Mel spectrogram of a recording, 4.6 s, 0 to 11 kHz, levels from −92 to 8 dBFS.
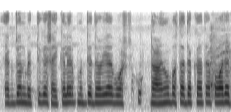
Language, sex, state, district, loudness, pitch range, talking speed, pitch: Bengali, male, Assam, Hailakandi, -18 LUFS, 190-205 Hz, 155 wpm, 200 Hz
